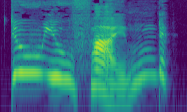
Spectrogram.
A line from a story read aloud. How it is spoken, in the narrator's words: said Professor Umbridge in a ringing voice to Pansy Parkinson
